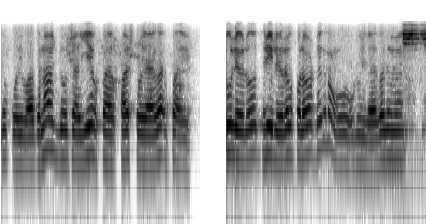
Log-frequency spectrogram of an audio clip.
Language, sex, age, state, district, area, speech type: Urdu, male, 30-45, Uttar Pradesh, Gautam Buddha Nagar, rural, conversation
